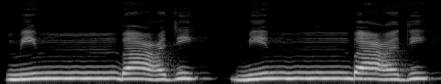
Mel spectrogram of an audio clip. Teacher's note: غنہ ہوگا لیکن نون کی آواز ٹوٹلی میم کی آواز میں بدل جائے گی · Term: اقلاب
